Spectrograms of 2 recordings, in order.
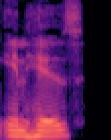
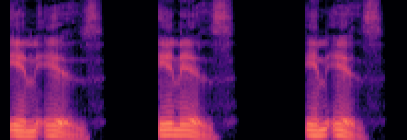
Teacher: So, for example, here instead of saying in his, we're probably going to say in is in is in is. We've taken away that H completely and we've made it into one word.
